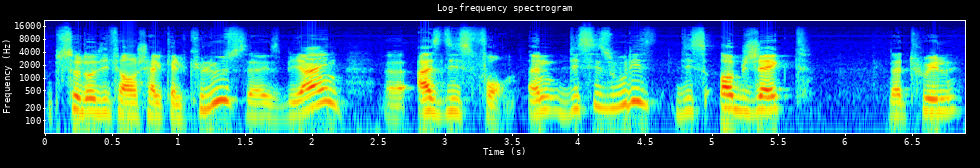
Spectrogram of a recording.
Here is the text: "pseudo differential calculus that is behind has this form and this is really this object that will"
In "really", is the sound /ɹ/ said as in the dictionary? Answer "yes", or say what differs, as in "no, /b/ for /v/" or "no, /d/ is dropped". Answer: no, /w/ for /ɹ/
